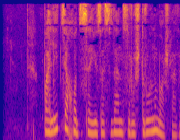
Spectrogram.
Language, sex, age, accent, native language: Uzbek, female, 25-34, Toshkent viloyati, Uzbek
